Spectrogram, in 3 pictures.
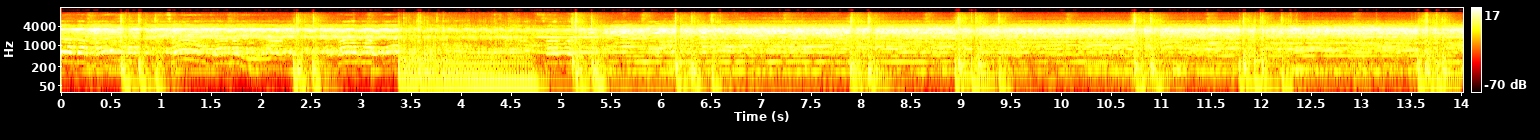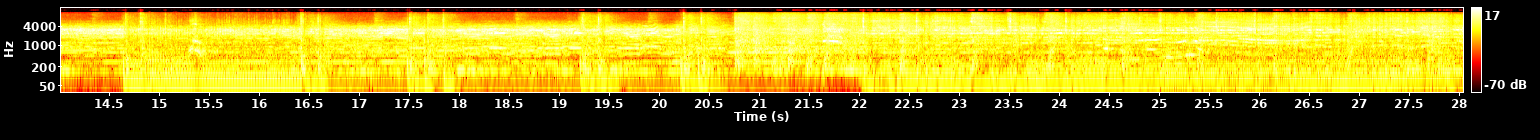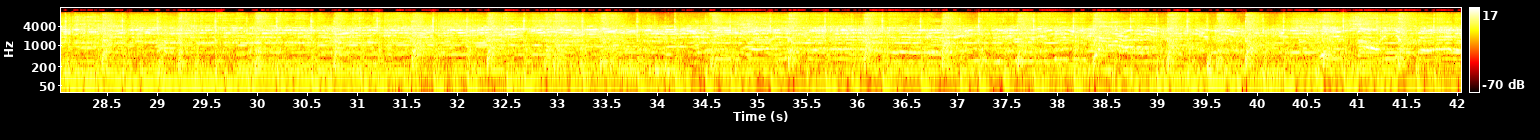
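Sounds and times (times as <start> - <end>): live rock band playing: 0.0 - 42.0
steady drum beat: 2.3 - 2.8, 20.2 - 42.0.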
